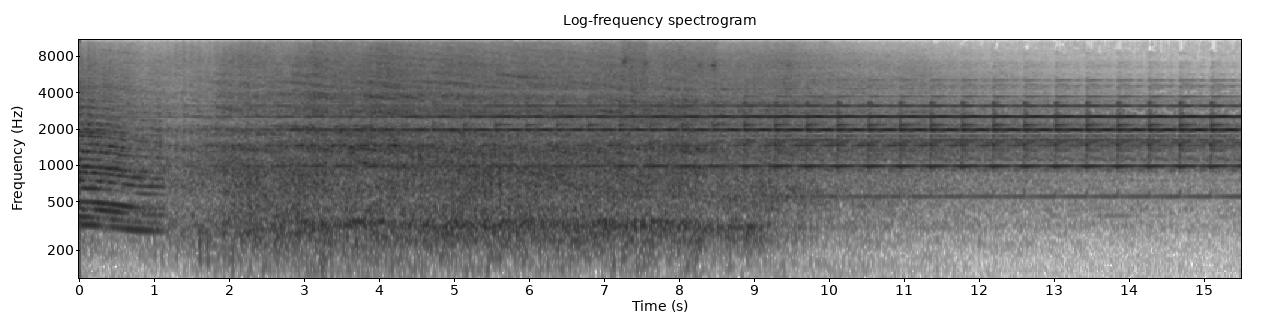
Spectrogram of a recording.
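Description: Amtrak passenger train passing a grade crossing. The horn's last blast drops in pitch as the locomotive goes by, then the cars roll past, thinning out about nine seconds in. The crossing bell rings steadily at about two strokes a second throughout.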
